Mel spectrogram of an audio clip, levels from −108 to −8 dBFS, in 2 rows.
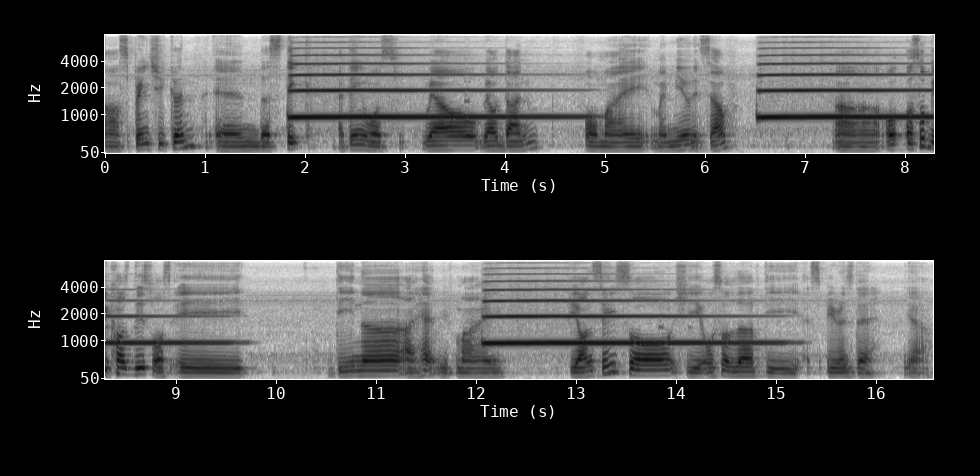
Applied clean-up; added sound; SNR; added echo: none; Trumpet; -5 dB; none.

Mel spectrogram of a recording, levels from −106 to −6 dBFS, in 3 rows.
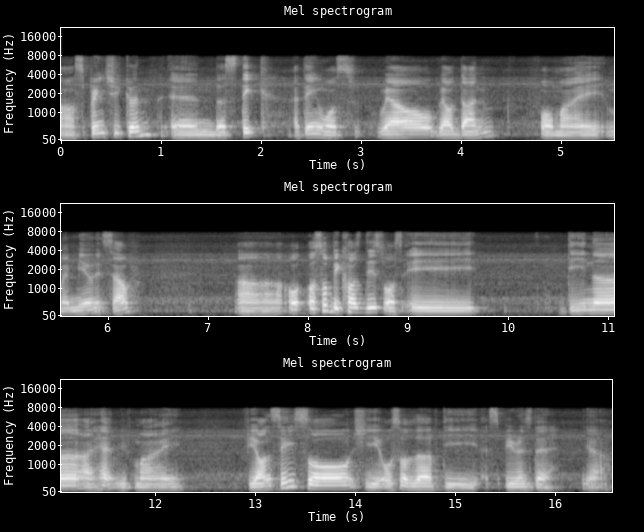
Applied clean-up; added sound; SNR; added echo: none; none; none; none.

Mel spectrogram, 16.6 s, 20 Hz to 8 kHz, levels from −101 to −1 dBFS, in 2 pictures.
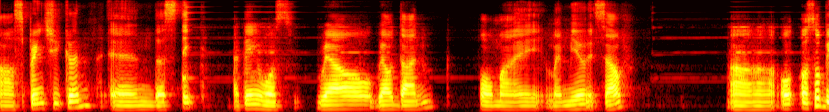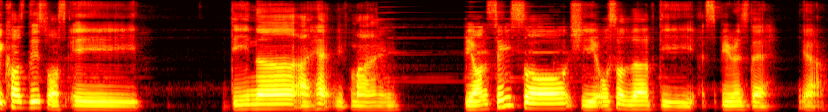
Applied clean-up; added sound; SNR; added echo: neural mask model DeepFilterNet 3.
